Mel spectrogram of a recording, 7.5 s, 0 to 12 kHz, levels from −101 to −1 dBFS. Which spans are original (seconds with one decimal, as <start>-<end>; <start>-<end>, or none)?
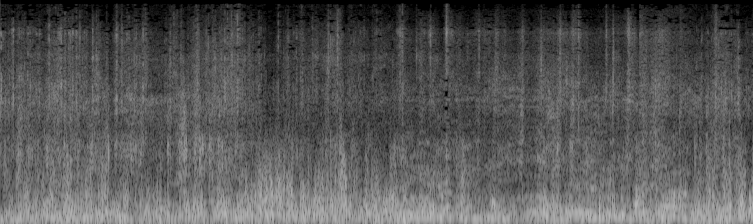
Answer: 0.0-4.0; 6.9-7.5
